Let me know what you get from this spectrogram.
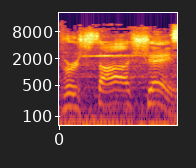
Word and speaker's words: Versace: Pronounced Versace.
